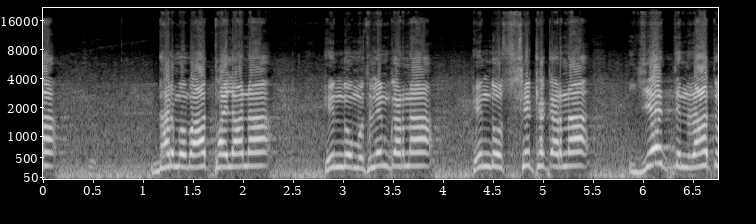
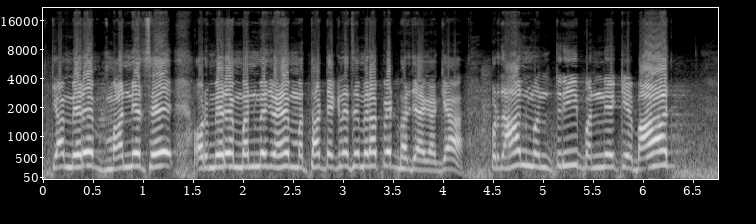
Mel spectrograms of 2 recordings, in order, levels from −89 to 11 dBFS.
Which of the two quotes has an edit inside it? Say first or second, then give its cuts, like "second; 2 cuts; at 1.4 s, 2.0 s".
second; 1 cut; at 4.3 s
